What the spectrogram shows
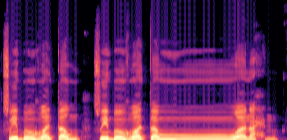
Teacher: Karena ini adalah idgham bi gunnah, fathatain bertemu waw, maka tasydidnya digunnahkan.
